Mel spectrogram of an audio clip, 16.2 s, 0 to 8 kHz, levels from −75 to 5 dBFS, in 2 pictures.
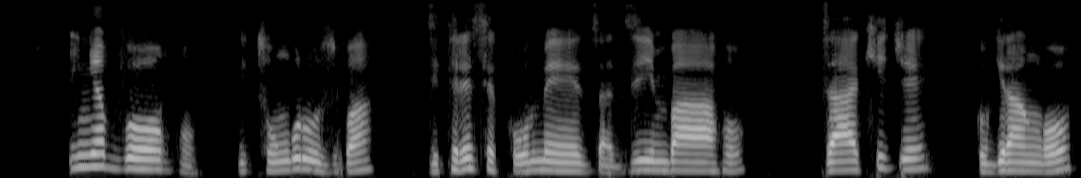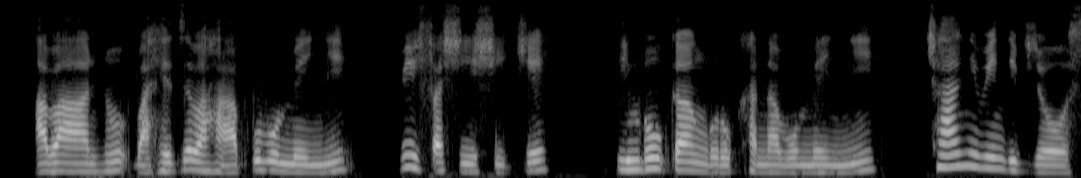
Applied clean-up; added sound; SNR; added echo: neural mask model DeepFilterNet 3.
